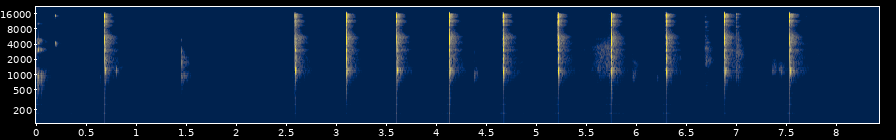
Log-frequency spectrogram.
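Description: Computer mouse clicks: one click, then a steady run of about ten clicks, roughly two a second, as a calendar date picker is stepped forward month by month.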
